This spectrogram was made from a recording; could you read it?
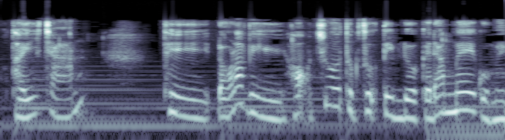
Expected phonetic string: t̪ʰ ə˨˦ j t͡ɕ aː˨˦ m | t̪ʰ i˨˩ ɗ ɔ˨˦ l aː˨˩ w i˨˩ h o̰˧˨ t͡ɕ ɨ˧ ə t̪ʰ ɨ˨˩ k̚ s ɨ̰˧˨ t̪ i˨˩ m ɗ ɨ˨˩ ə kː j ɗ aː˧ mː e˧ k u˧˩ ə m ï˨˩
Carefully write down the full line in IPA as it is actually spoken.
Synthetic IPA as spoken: t̪ʰ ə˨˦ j t͡ɕ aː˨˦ n | t̪ʰ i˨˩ ɗ ɔ˨˦ l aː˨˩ v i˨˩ h ɔ̰˧˨ t͡ɕ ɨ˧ ə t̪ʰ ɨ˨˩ k̚ s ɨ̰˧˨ t̪ i˨˩ m ɗ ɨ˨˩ ə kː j ɗ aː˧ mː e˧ k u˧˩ ə m ï˨˩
